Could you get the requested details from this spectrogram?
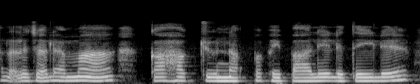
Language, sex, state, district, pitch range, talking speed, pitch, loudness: Wancho, female, Arunachal Pradesh, Longding, 160-175 Hz, 140 wpm, 170 Hz, -16 LUFS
